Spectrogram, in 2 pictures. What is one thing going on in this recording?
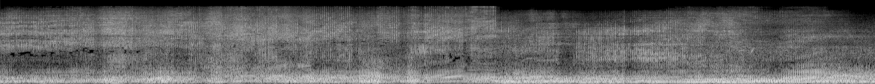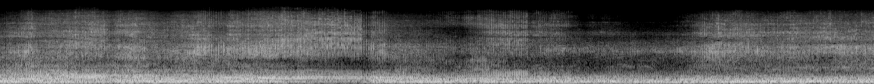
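Motorcycle engines whine and rev nearby, rising and falling.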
